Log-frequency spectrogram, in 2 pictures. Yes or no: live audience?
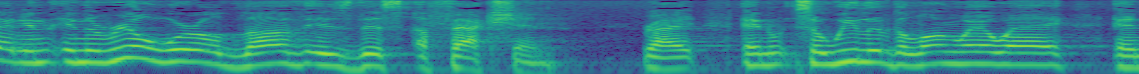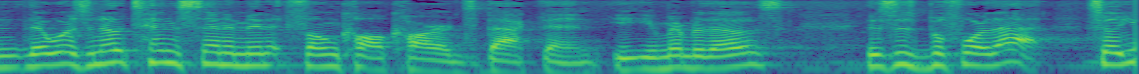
yes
